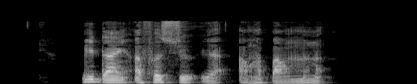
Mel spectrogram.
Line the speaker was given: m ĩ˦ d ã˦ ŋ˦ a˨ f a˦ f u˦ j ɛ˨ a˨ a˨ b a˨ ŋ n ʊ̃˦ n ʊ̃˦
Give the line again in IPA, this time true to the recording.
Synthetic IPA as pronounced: m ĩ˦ d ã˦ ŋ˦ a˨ f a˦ s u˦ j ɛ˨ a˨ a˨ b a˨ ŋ m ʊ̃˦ n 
